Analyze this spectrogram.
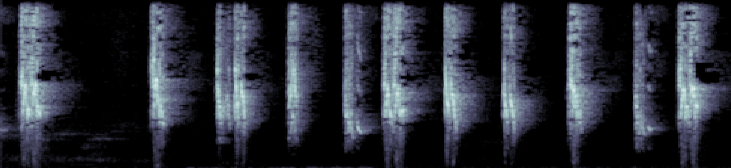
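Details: A Javan bush lark that has finished moulting, practising its song, gives single high, sharp chirps spaced about half a second apart after a short opening note.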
